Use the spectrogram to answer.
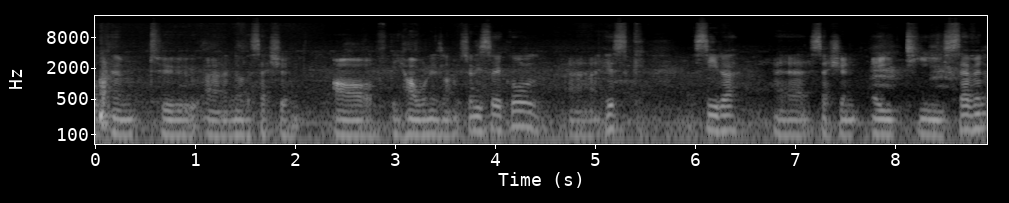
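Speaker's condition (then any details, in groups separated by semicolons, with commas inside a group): No condition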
